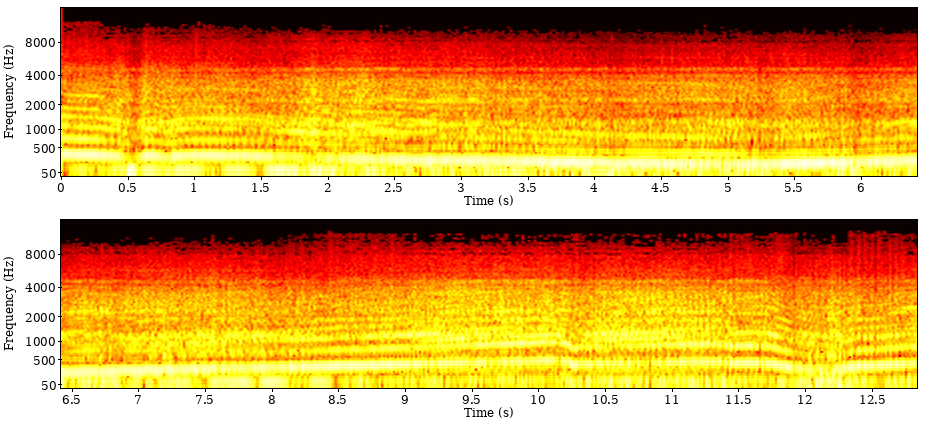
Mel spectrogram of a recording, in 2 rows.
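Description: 2006 Yamaha R6's inline-four engine heard from on board at speed. The revs fall steadily for about four seconds while the bike is leaned through a corner, then climb for about five seconds, drop sharply about ten seconds in, and dip quickly and recover near the end, over a steady rush of wind.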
